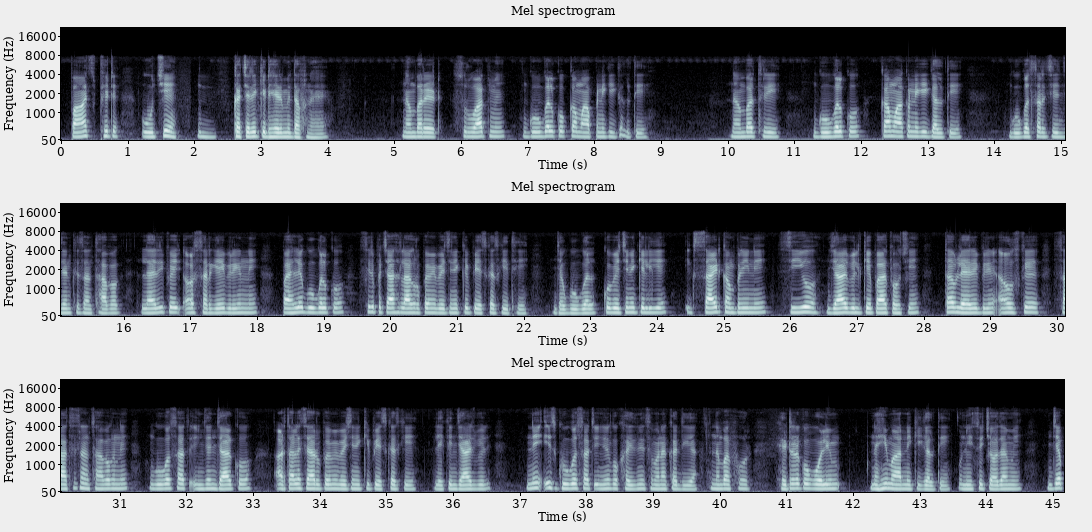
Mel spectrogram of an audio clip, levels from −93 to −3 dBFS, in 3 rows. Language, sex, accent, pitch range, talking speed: Hindi, male, native, 145-160 Hz, 150 wpm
